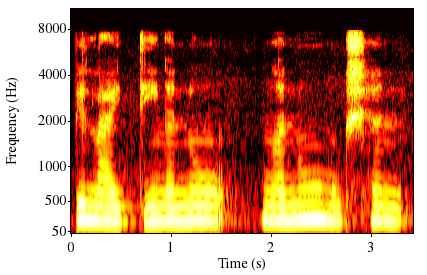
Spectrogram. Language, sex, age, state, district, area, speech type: Manipuri, female, 30-45, Manipur, Tengnoupal, urban, spontaneous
